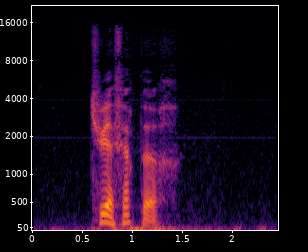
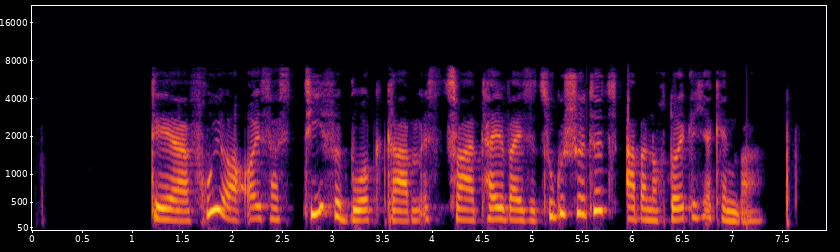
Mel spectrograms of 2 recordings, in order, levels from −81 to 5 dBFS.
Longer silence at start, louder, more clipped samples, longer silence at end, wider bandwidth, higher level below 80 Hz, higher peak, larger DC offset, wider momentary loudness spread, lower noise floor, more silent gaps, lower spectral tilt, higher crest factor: second, 0.6 s vs 1.2 s; second, -22 LUFS vs -15 LUFS; neither; second, 0.1 s vs 0.35 s; first, 16 kHz vs 7.4 kHz; first, -44 dBFS vs -56 dBFS; about the same, -2 dBFS vs -2 dBFS; neither; about the same, 13 LU vs 12 LU; second, -52 dBFS vs -83 dBFS; neither; about the same, -5.5 dB/octave vs -6 dB/octave; first, 24 dB vs 14 dB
